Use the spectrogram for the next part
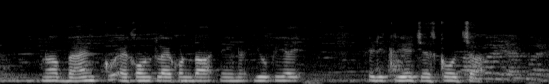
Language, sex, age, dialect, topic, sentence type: Telugu, male, 31-35, Utterandhra, banking, question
